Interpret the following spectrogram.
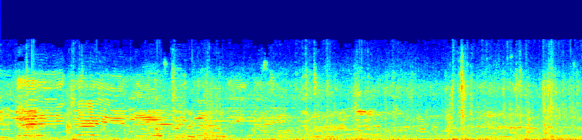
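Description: Miniature ride train running with a steady low hum, under the high-pitched chatter and calls of people around it.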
